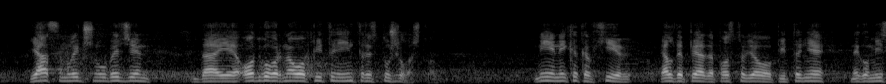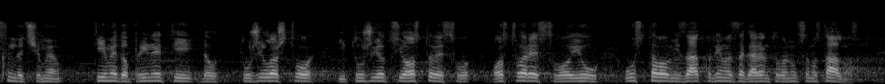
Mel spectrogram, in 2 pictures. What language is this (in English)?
Serbian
